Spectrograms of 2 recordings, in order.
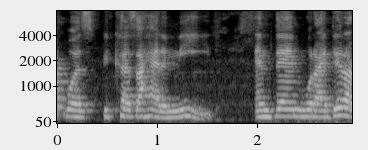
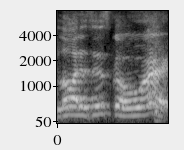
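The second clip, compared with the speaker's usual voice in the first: put-on tearful crying voice, pitched higher; 4 semitones higher than usual. Retelling driving home at night praying to god: retelling a tearful prayer. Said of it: "And I am crying, crying like".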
